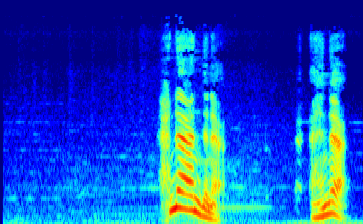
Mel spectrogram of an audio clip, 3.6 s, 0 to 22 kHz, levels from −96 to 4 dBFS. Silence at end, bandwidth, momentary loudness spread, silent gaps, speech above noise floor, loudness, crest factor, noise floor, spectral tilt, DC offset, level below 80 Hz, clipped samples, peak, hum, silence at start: 0.2 s; 12.5 kHz; 15 LU; none; 44 dB; -16 LUFS; 18 dB; -59 dBFS; -7 dB/octave; under 0.1%; -52 dBFS; under 0.1%; -2 dBFS; none; 1.6 s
